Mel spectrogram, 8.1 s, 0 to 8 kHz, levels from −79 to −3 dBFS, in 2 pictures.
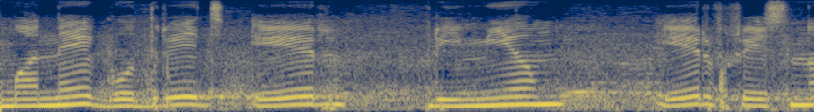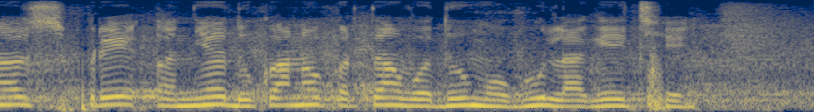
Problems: constant background noise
